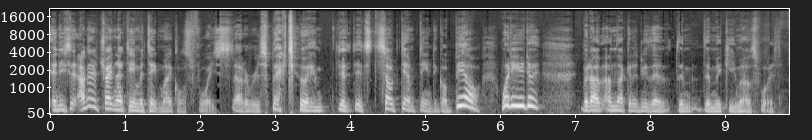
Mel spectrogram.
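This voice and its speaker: Speaking a little fast with hardly any pauses, an older keyboard player rambles through casual tour anecdotes, self-correcting and chuckling between asides. His medium-pitched voice has lively intonation, vocal fry, and a slightly rough, somewhat mellow quality.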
